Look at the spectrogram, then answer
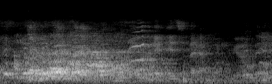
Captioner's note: laughter with a squeak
